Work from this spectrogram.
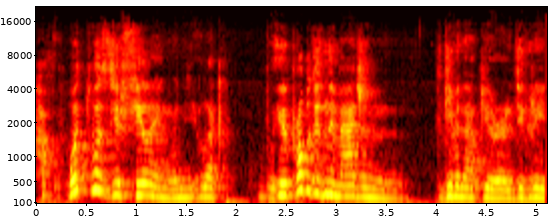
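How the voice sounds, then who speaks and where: Very fast speech with lively intonation and long, frequent pauses. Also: woman, medium pitch for a woman. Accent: Russian. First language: Russian. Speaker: podcast host. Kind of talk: interview. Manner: halting.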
